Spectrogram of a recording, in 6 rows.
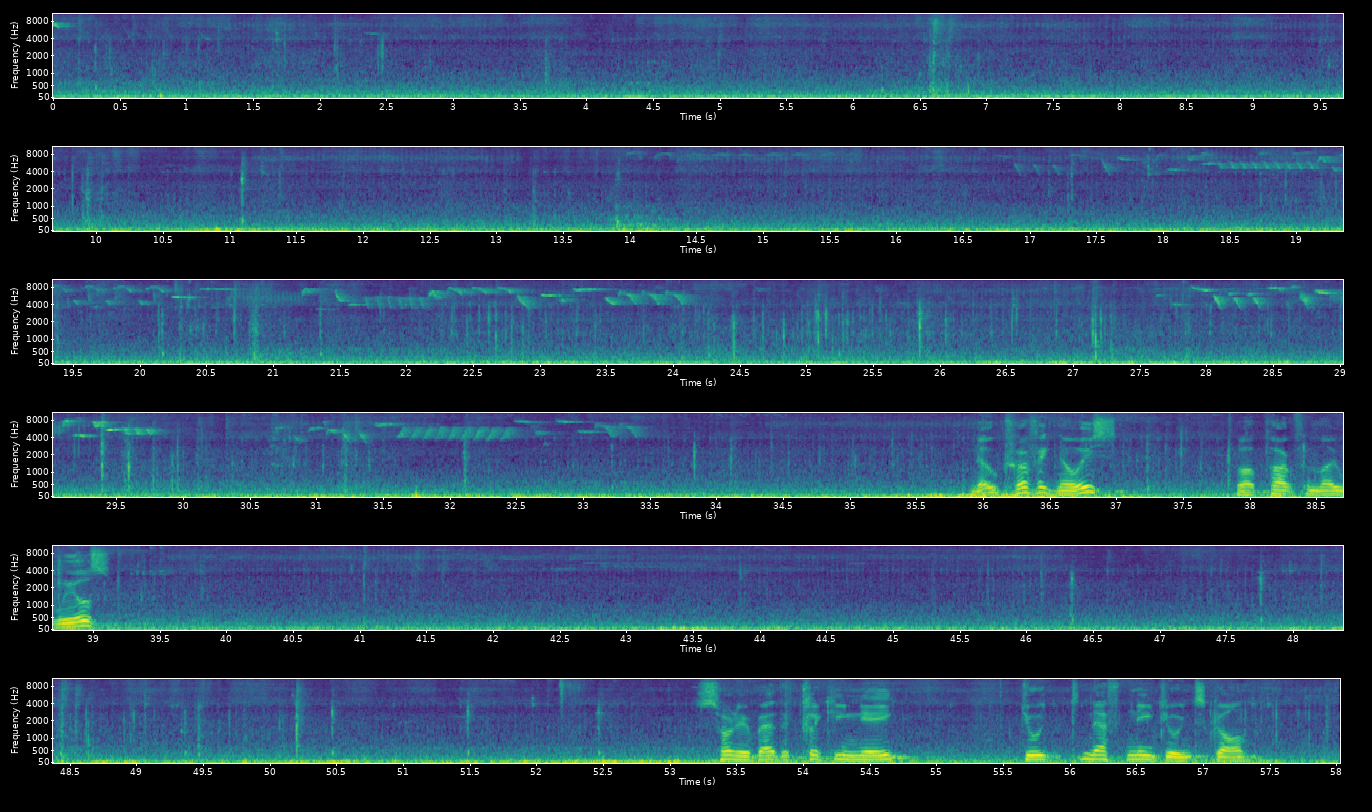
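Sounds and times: songbirds trilling: 0:00.0 - 0:58.0
wheels rolling over rough path: 0:00.0 - 0:58.0.

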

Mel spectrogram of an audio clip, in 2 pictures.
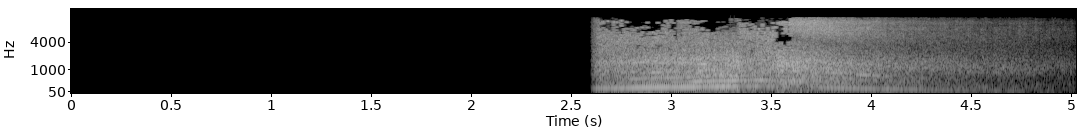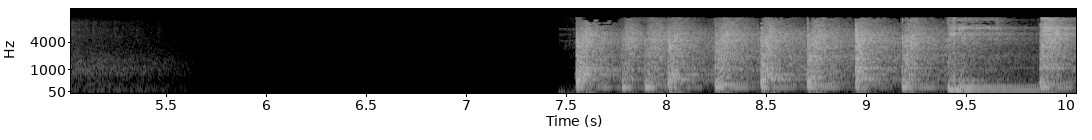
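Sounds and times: car engine passing by: 0:02.6 - 0:05.7.

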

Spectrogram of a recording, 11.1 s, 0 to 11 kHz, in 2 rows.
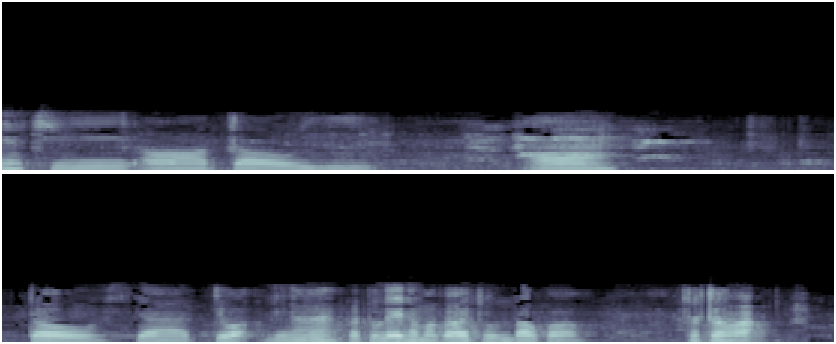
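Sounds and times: man speaking: 0:00.0 - 0:02.8, 0:03.4 - 0:04.2, 0:05.7 - 0:10.8.

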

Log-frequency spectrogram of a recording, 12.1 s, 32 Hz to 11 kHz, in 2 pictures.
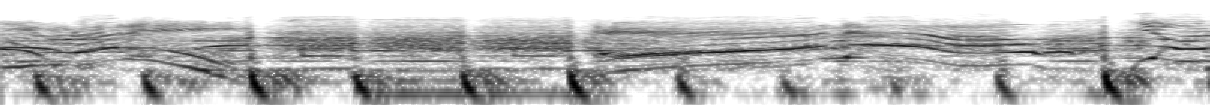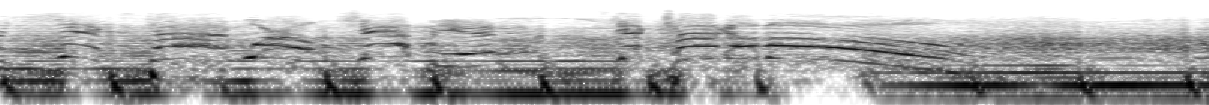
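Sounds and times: man shouting over public address: 0:00.0 - 0:01.2, 0:03.0 - 0:10.9.

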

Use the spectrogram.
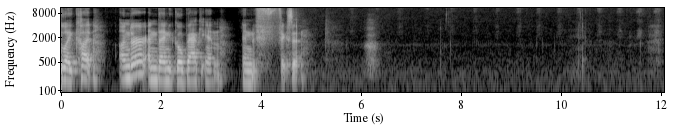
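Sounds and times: scissors snipping hair: 0:06.7 - 0:12.0.

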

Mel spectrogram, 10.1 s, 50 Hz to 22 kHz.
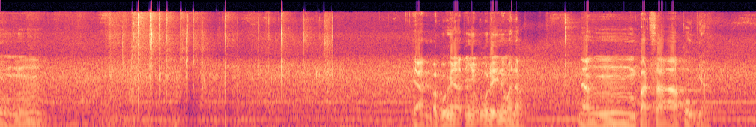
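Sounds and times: appliance humming: 0:00.0 - 0:10.0.

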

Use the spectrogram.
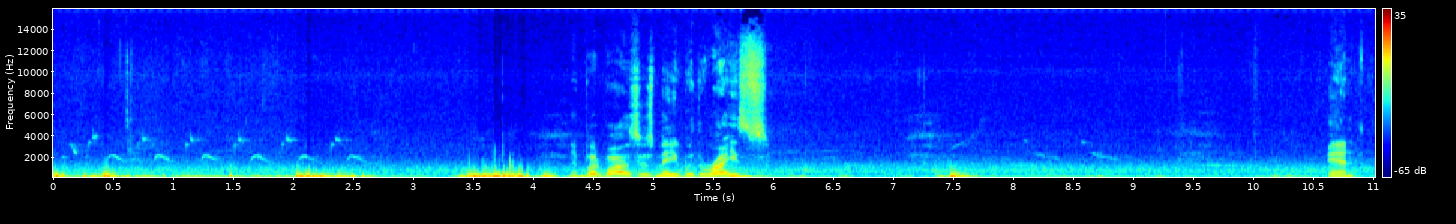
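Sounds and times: bird chirping: 0:00.0 - 0:02.8, 0:06.0 - 0:10.0
wind rumble on microphone: 0:00.0 - 0:10.6.

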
